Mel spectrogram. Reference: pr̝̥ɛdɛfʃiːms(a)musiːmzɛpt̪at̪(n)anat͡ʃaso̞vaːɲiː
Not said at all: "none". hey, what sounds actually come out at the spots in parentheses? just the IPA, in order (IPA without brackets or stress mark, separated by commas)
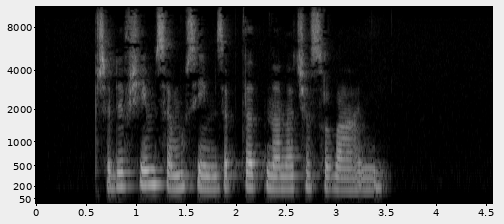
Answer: ɛ, n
